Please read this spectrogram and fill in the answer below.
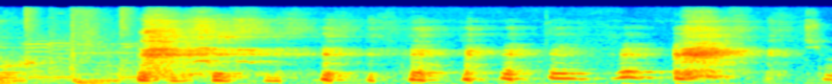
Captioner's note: idiot laugh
